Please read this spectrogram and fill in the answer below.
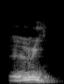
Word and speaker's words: lui: Now for the U sound, we now add a pronounced vowel. In the same syllable, it gives you the we. We have with, lui. Is it clear now? With and lui.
